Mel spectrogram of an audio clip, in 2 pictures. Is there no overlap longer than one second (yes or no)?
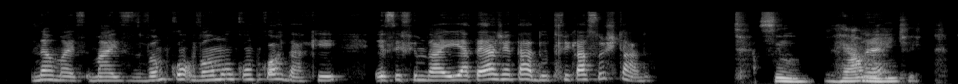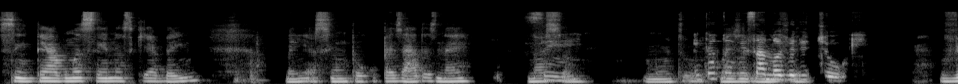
no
